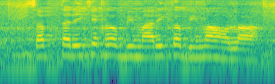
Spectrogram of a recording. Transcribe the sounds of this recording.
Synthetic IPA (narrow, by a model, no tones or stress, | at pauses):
sɐb̚t̪ɐɾiːkekabiːmaːɾikabiːmaɦoːlaː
